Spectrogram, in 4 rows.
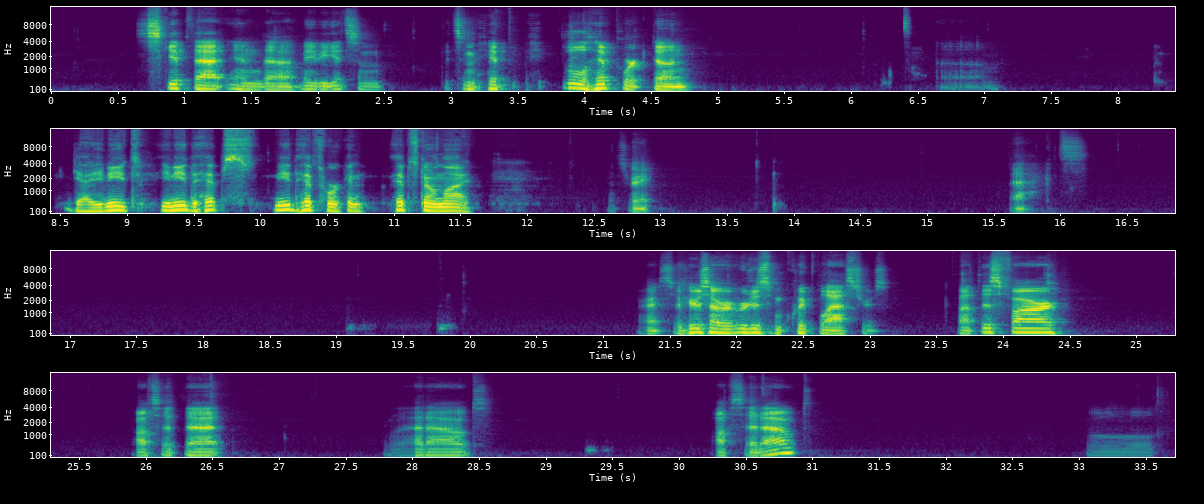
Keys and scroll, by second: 11.8 c, 15.6 p, 25.4 f, 27.0 p, 30.3 f, 32.6 p, 33.5 Escape.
